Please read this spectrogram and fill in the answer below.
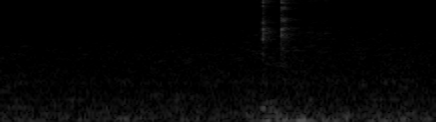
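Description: Computer mouse clicked twice in quick succession, a faint double-click about a second and a half in, over quiet room tone.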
